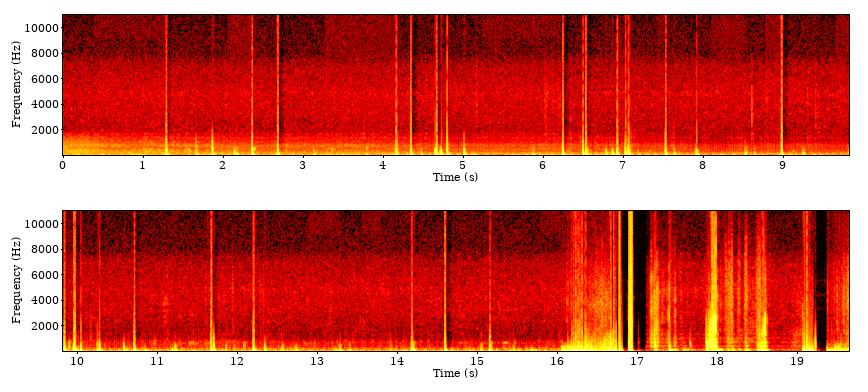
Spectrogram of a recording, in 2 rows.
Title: the sound of a full stomach part 2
